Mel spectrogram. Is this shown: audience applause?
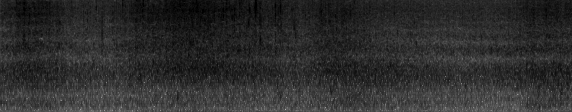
no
